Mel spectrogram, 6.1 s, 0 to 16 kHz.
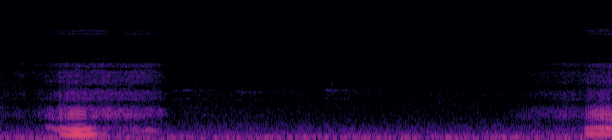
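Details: Snoring during sleep, recorded with the SnoreLab snoring app on 2025/03/07: a deep, rumbling snore, then a quiet stretch and the next snore beginning over steady room hiss.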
